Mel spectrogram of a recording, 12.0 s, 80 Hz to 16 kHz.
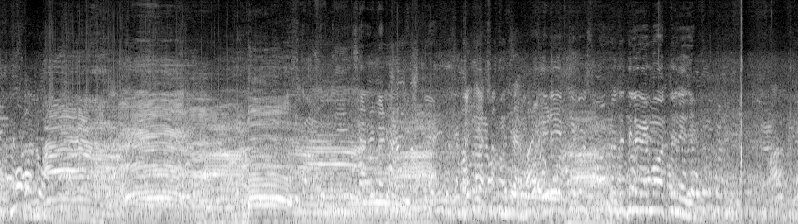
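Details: Sahiwal bull calves at a Cumilla cattle market, Bangladesh, in August 2024, mooing repeatedly: short, arching, nasal calls follow one another over a dense background of voices and market bustle.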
